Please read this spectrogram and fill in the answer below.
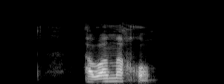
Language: Central Kurdish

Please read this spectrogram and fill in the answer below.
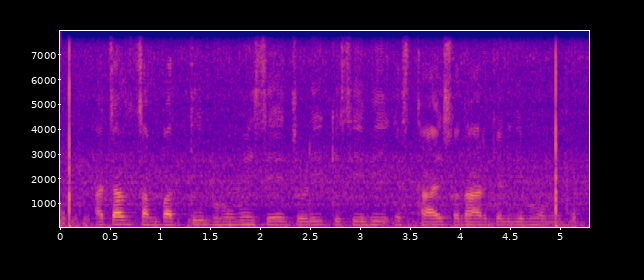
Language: Hindi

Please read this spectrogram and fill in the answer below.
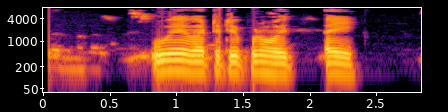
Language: Sindhi Bhil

